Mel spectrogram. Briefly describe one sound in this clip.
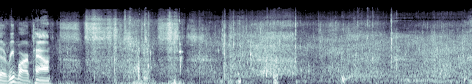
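Small waves lap against a rocky shore.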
